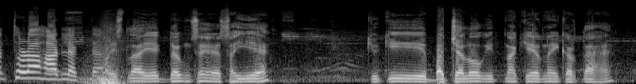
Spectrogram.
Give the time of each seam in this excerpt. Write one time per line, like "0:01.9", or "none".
0:00.9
